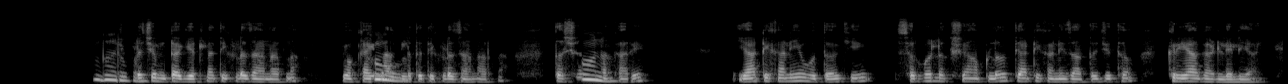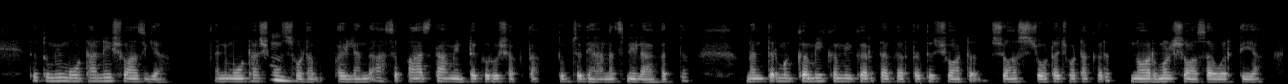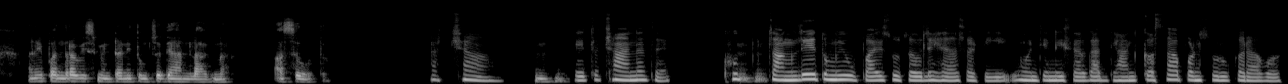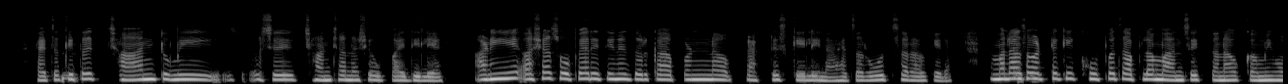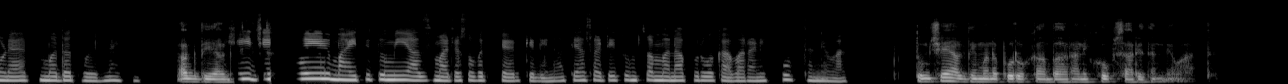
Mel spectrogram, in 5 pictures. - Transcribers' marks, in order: tapping; in English: "शेअर"
- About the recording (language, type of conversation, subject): Marathi, podcast, निसर्गात ध्यान कसे सुरू कराल?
